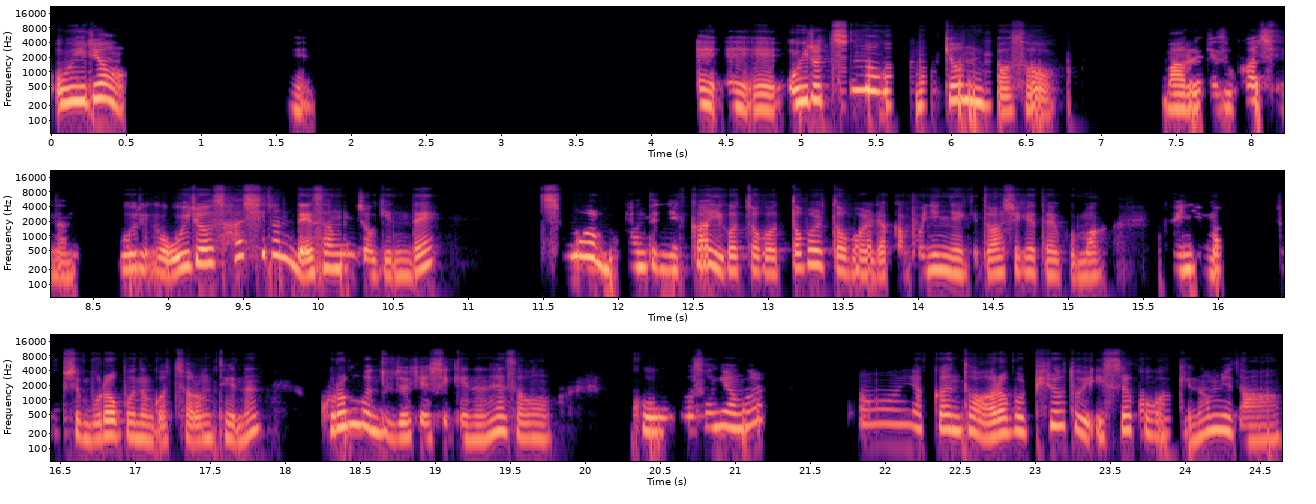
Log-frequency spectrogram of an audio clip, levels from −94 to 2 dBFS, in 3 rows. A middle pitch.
No: high, 200 Hz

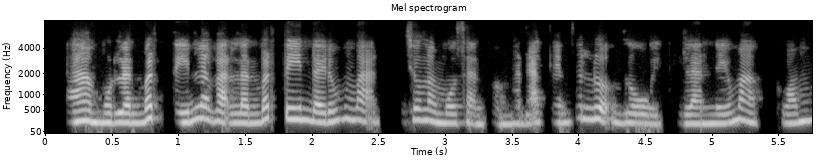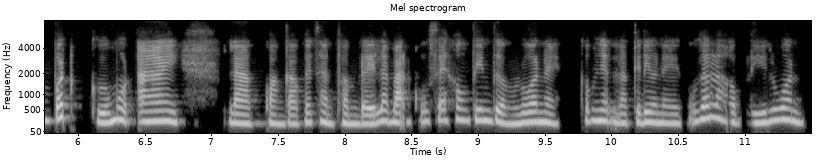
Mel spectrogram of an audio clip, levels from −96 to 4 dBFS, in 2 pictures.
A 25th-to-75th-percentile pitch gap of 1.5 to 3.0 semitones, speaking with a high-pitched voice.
No: average, 3.7 semitones; high, 225 Hz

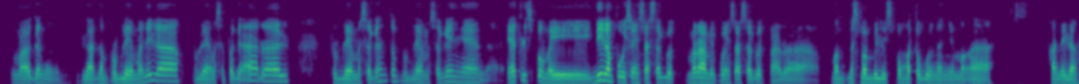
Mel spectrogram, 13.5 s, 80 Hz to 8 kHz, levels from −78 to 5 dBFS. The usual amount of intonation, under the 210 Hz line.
Yes: average, 3.2 semitones; medium, 140 Hz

